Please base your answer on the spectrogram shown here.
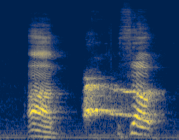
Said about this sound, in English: It's a dog.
